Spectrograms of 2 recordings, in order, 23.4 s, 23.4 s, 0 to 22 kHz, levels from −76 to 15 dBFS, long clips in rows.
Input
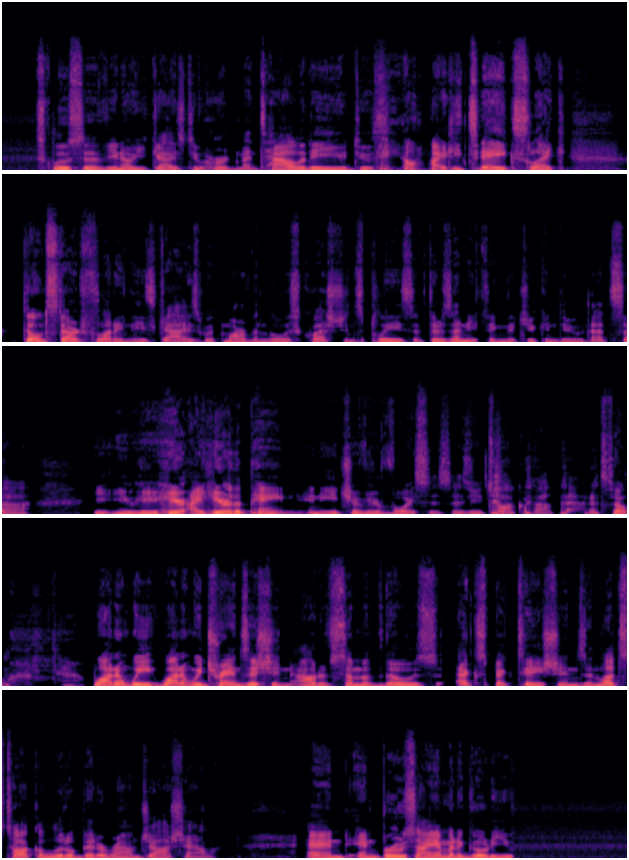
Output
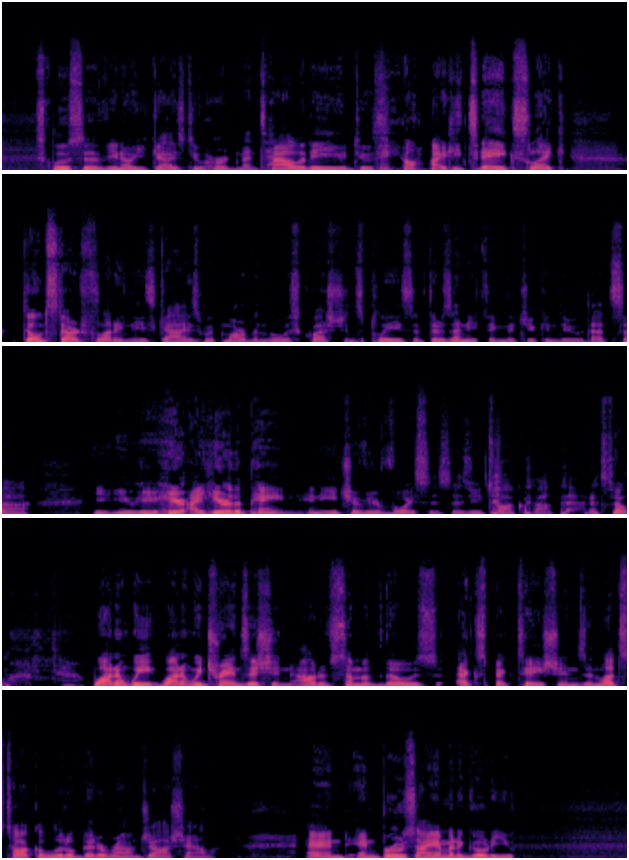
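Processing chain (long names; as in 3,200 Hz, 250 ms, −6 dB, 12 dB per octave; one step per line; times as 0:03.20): upward compression, threshold −40 dBFS
level −5 dB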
